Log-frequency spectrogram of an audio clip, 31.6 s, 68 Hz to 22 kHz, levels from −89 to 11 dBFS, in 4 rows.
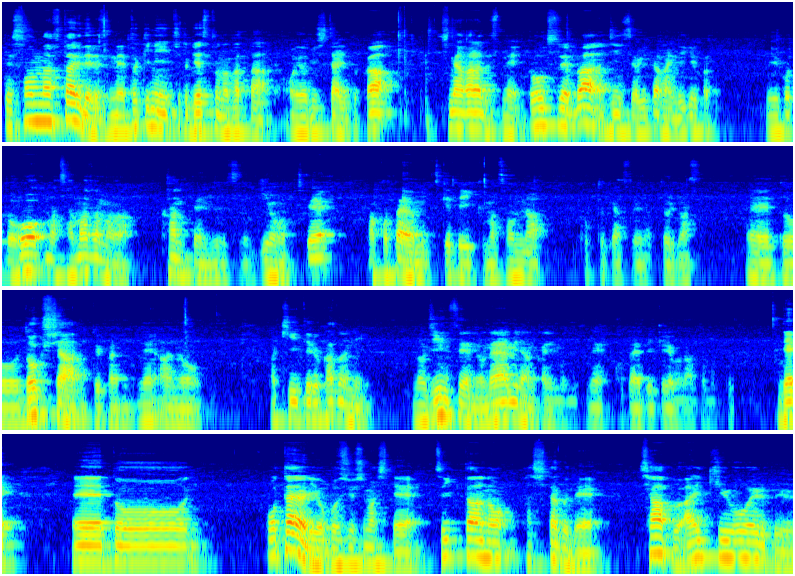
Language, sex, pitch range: Japanese, male, 90-115 Hz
